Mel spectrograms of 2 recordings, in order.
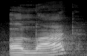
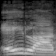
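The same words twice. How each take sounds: First: The 'a' is said as a short 'uh'. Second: The 'a' is said as a full 'ay'. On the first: The speaker calls it right. "Schwa A sound" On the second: The speaker calls it wrong. "We don't usually say a lot of candy"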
